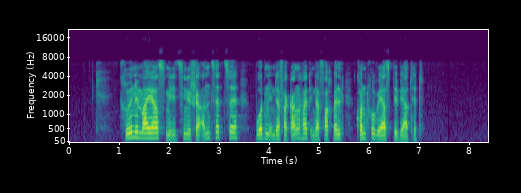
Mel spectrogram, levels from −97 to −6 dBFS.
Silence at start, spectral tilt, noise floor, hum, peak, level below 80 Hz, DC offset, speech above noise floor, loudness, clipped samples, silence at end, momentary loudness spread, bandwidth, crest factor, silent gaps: 1.05 s; -4 dB/octave; -77 dBFS; none; -4 dBFS; -76 dBFS; under 0.1%; 54 dB; -23 LUFS; under 0.1%; 1.35 s; 12 LU; 7.2 kHz; 20 dB; none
